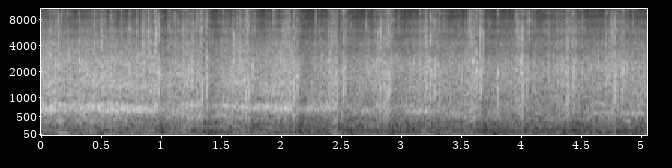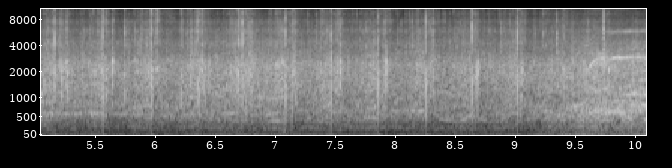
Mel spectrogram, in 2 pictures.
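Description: A crowd claps in a steady rhythm.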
